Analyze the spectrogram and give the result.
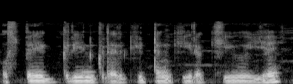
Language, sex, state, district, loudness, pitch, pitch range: Hindi, male, Uttar Pradesh, Lucknow, -16 LUFS, 80 Hz, 80-85 Hz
